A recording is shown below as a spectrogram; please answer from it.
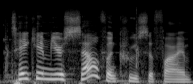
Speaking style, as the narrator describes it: Pilate said

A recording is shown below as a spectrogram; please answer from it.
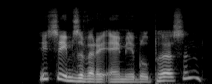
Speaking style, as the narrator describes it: said Holmes, laughing

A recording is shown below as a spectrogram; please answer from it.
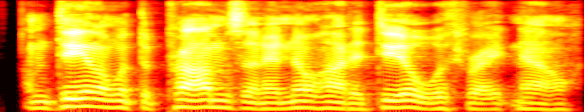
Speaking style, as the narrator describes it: Harold snapped

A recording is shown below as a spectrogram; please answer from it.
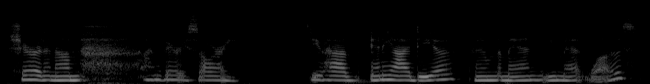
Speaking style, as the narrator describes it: said Hazel

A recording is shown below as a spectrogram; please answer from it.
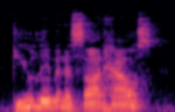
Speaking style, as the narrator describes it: Jack asked

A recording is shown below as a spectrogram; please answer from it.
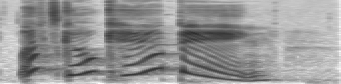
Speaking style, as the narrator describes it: Joanna suddenly exclaimed

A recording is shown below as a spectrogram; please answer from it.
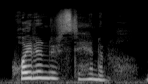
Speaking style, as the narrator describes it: murmured Dumbledore

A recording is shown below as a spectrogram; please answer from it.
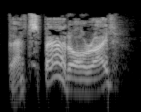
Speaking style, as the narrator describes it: Bob said cheerfully

